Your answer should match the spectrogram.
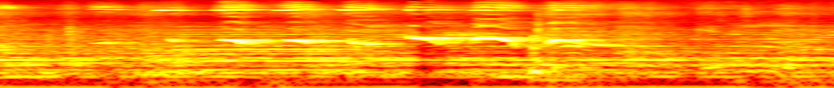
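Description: Aussiedoodle puppy whining, a quick run of short high-pitched whimpers, over steady background music.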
